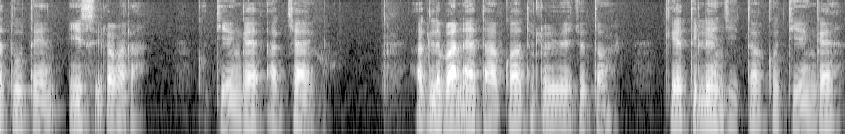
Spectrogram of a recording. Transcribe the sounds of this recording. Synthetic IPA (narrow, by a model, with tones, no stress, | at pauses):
tu˦te˨ni˦sḭ˦ɾʔɛ˦ka˨ɾa˦ | ko̥˨tje˨ŋɡɛ˦ʔa˦k̚t͡ʃa˨i˨ku˨ | a˦kle˨ba˦nʔɛ̰˦ta˨p̚kwa˦tu˦lo˦lwe˨t͡ʃu˦tɔ˦ŋ | ke˦ti˦le˦ɲd͡ʒi˨tɔ˦ko˨tje˨ŋɡɛ˦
